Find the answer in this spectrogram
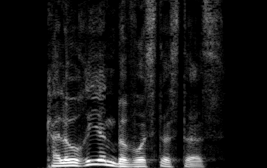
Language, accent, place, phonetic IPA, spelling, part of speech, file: German, Germany, Berlin, [kaloˈʁiːənbəˌvʊstəstəs], kalorienbewusstestes, adjective, De-kalorienbewusstestes.ogg
- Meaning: strong/mixed nominative/accusative neuter singular superlative degree of kalorienbewusst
